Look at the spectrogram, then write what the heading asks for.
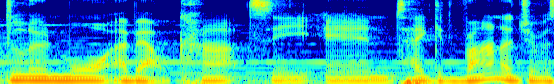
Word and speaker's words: Cartzy: This episode is brought to you by Cartsy.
